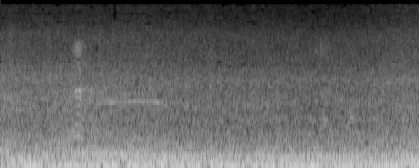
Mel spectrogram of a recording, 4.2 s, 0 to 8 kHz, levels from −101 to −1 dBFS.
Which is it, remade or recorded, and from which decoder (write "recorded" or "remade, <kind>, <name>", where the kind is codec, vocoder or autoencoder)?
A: recorded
